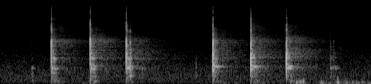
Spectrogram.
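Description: A wooden mallet strikes a chisel into the end grain of a large, solid cedar log with bark. Six sharp, bright knocks land in two groups of three, each with a short woody ring around 760 Hz. Faint light taps sound between the strikes.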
